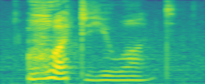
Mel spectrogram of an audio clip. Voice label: What Do You Want, human female evil; customnpcs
